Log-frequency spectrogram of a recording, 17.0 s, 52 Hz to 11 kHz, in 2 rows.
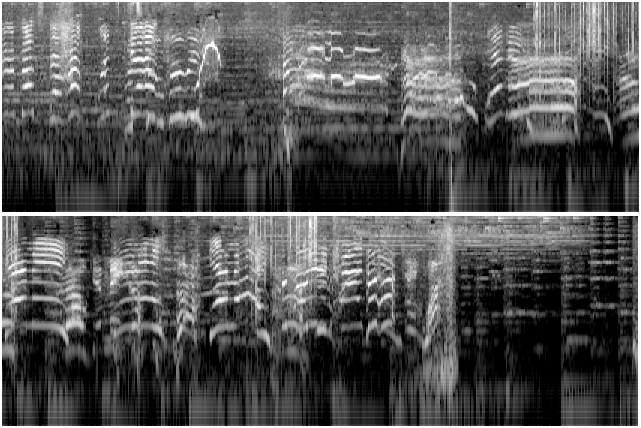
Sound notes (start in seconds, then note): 5.3 screams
